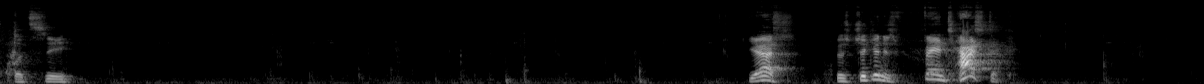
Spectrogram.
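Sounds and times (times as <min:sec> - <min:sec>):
faint chewing: 0:00.9 - 0:08.4, 0:10.2 - 0:12.0.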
